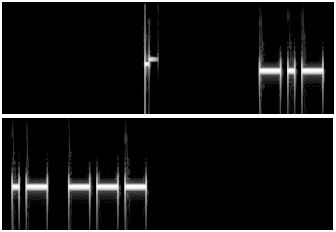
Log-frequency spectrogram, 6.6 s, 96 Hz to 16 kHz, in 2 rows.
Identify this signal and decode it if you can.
Morse code, heard as a keyed tone, about 17 wpm, 700 Hz. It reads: KAO
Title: USA Call Sign Postfixes - 3 Letters 17wpm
